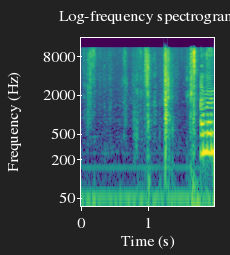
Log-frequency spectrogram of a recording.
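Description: A deck of oracle cards being shuffled by hand: a soft papery rustle broken by a few sharp card snaps.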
